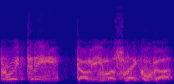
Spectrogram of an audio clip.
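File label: Serbian chat; War Thunder; speech srb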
